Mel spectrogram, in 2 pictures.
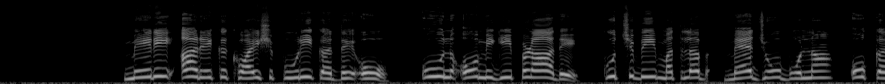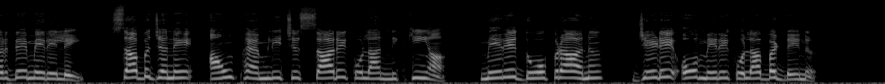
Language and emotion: Dogri, neutral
